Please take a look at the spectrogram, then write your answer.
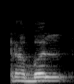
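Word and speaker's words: trouble: TROU ट्रा, BLE बल, ट्रबल, ट्रबल।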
